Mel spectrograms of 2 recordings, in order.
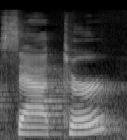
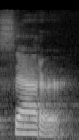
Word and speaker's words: Saturday: The first one is sa, sa. That's also the primary syllable, so it's going to be longer and higher in pitch. Sadder, flap T and a schwa. Sadder, not satter, but sadder, sadder. And then day at the end, Saturday.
